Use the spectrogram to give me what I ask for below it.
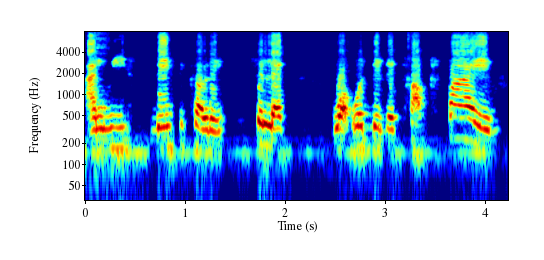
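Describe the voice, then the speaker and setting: A woman's voice: fairly low pitch, moderate pace, dry recording, rough recording. A woman, a company sales and marketing head, explaining a program in a businesslike way as a radio guest. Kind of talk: radio interview.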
